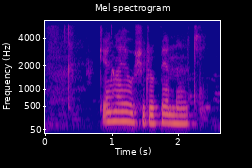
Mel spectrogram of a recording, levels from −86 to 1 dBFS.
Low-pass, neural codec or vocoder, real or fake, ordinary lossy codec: 5.4 kHz; none; real; none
